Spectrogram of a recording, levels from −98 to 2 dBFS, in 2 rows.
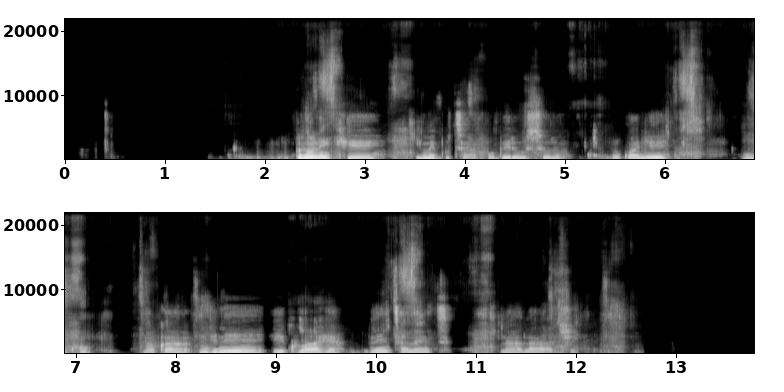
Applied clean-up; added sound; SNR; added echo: neural mask model Resemble Enhance denoiser.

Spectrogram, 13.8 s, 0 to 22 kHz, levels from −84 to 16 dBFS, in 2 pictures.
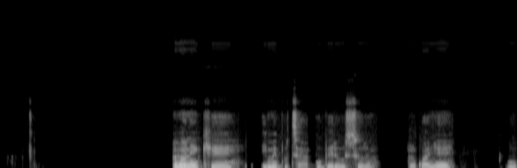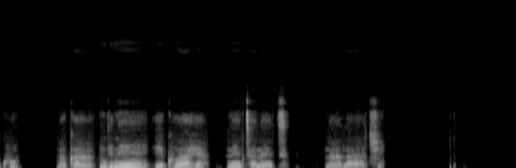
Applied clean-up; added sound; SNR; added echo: none; none; none; none.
